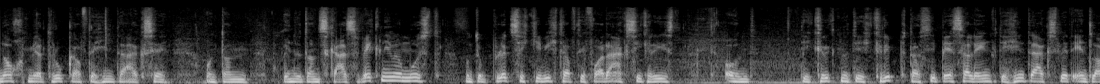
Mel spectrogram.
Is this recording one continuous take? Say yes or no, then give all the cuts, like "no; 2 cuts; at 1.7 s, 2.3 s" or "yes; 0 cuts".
yes; 0 cuts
